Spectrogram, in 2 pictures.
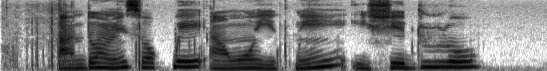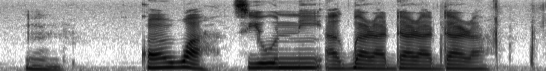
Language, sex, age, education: Yoruba, female, 30-45, tertiary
